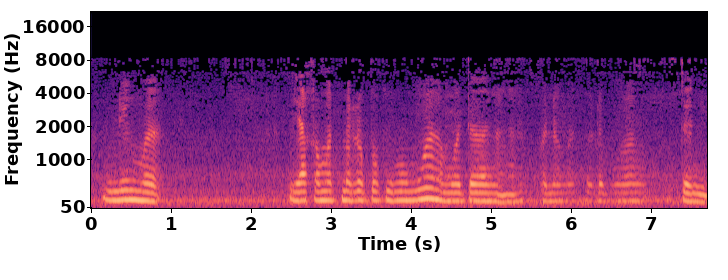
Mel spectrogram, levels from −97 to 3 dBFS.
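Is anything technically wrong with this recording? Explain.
Yes. MP3 compression artefacts run throughout the speech, and they are plainly audible. Nothing is heard above about 8.3 kHz, which points to an encoder short of bits, likely at a low bitrate around 32 kbps. Starved of data, the encoder discards the top band outright and drops weaker frequency components that come and go between frames. The result is dull, watery speech with a swirling texture, chirpy sibilants and softened consonant attacks.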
